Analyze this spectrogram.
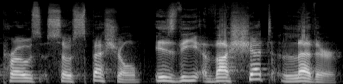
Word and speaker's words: Vachetta: so special is the Vachetta leather. And that is a French word. And I actually had to look that up to know how to pronounce that. Vachetta leather.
